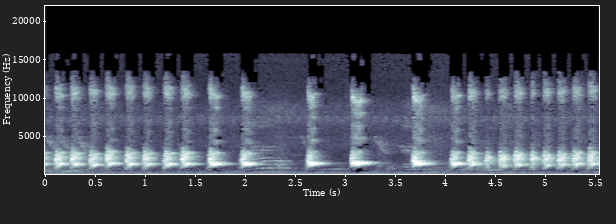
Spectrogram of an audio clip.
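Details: Kept sooty-headed bulbul described as in breeding condition and chattering nonstop (ngebren): rapid runs of harsh, buzzy notes, about four a second, broken by a few louder, drawn-out notes before the fast run resumes.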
